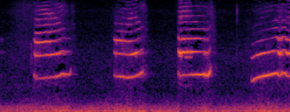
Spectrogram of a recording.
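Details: Male domestic cat in heat calling a female: four fairly high, steady-pitched meows in quick succession, about one per second, each slightly rising at the end, over low-level background hum.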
